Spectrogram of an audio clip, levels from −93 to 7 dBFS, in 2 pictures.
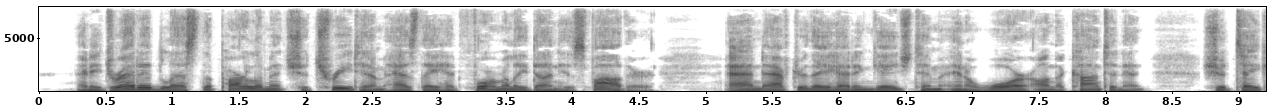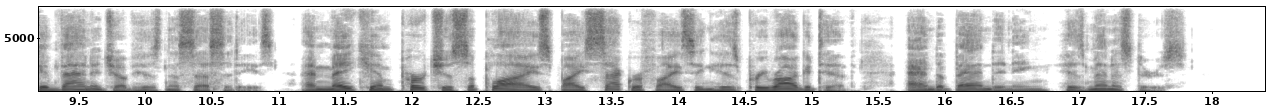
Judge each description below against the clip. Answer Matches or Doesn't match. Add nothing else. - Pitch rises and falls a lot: Matches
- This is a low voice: Matches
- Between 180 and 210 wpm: Doesn't match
